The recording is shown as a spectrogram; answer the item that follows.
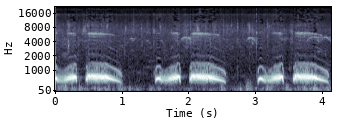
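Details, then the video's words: Spotted dove calling, known locally as derkuku: deep, mellow cooing in three phrases. Each has a short note, then a longer, slightly descending coo, repeated about every one and a half seconds in quiet surroundings. "suara burung derkuku"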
